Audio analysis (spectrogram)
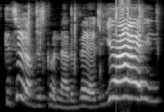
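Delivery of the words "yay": high, loud cheer; a burst of glee; real excited cheer; excited yay. Real, not acted. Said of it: "I'm sorry if I'm a little bit excited".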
